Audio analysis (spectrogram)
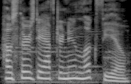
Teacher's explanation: Does disappears. We drop the helping verb.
